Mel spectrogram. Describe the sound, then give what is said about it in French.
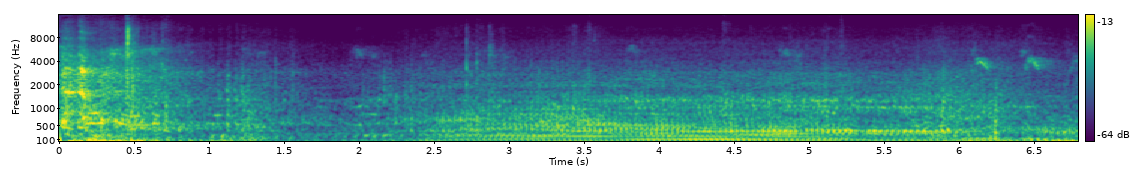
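A motorcycle engine starts up after a short loud burst, then settles into a low, steady rumbling idle with a buzzing hum that wavers slightly in pitch, as Emilio starts the motorcycle and Virginia climbs on behind him. “Emilio a démarré la moto.”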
